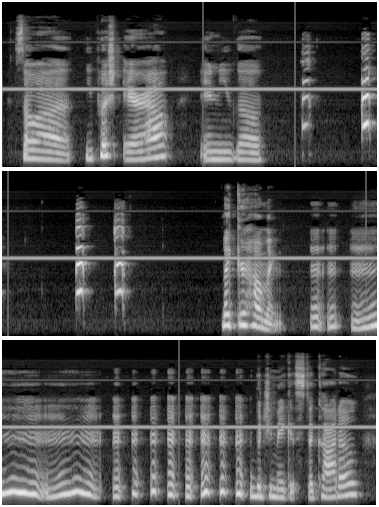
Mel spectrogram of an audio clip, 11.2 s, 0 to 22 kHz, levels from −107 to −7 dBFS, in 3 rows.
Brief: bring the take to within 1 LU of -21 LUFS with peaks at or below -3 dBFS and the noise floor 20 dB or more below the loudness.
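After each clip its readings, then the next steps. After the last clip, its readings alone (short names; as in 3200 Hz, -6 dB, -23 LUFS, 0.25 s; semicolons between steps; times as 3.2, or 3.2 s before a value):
clicks 5; steady tone 2500 Hz; tone level -39 dBFS; loudness -27.0 LUFS; peak -5.5 dBFS; loudness target -21.0 LUFS
-> de-click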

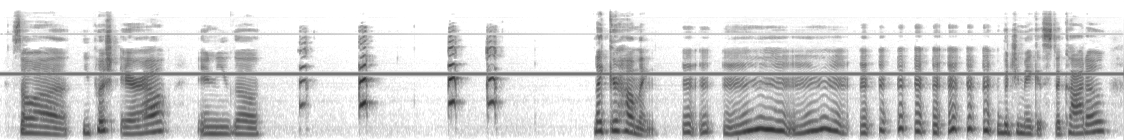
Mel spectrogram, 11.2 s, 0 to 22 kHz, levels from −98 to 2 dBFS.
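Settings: clicks 0; steady tone 2500 Hz; tone level -39 dBFS
-> notch 2500 Hz, Q 30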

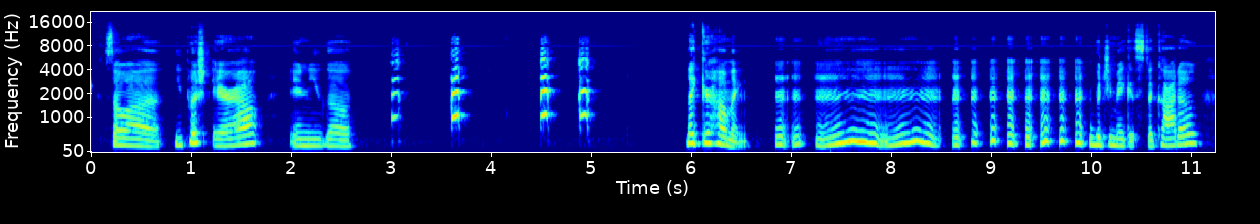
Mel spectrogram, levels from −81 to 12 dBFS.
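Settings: steady tone none; loudness -27.5 LUFS; peak -5.5 dBFS; loudness target -21.0 LUFS
-> gain +6.5 dB; limiter -3 dBFS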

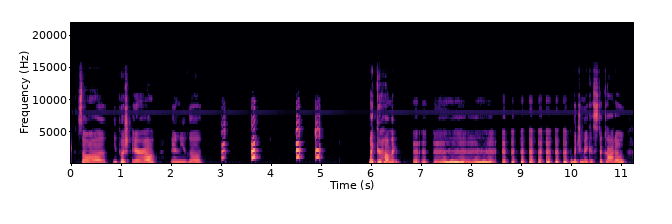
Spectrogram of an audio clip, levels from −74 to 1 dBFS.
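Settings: loudness -21.5 LUFS; peak -3.0 dBFS; noise floor -69 dBFS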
